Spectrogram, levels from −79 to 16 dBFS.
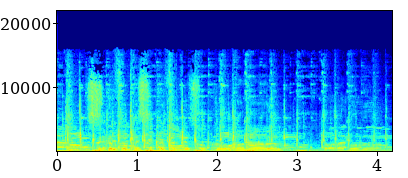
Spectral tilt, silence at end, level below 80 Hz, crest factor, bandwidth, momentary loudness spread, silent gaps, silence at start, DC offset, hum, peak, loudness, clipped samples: -4 dB/octave; 0 s; -24 dBFS; 16 dB; 16.5 kHz; 7 LU; none; 0 s; under 0.1%; none; -2 dBFS; -18 LUFS; under 0.1%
